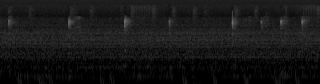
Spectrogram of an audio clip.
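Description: Near silence with about six faint, irregularly spaced clicks from a computer drawing setup: stylus, mouse or keyboard input during digital painting.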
